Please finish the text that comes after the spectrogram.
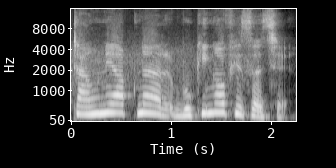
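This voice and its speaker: A woman's voice: high voice, normal speed, darkish tone, slight background noise, lightly acted. A woman acting as a young woman stranded on an island with her fiancé, in an audio drama. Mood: worried. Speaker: Jina.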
